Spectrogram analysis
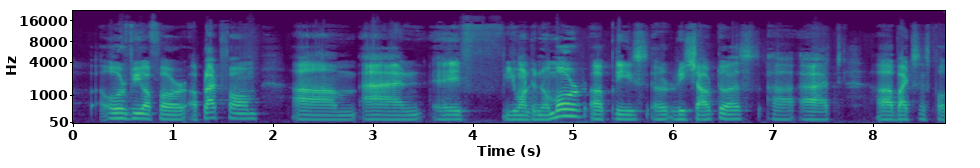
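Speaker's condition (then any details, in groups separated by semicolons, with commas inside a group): No condition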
